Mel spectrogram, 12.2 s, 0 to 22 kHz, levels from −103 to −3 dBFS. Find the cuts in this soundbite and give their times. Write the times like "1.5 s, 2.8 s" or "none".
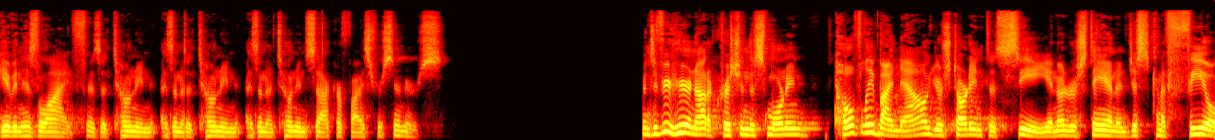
1.8 s, 8.3 s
